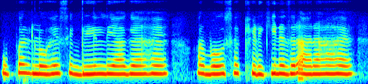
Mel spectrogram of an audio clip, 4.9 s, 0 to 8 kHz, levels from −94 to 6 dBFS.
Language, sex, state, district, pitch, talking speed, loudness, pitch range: Hindi, female, Jharkhand, Deoghar, 260 Hz, 185 wpm, -11 LUFS, 255-265 Hz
